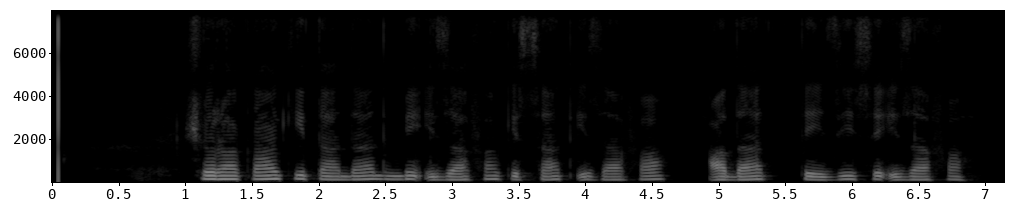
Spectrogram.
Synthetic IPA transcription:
ʃʊɾaːkaːkit̪aːd̪aːd̪mẽʔɪzaːfakesaːt̪ʰɪzaːfa | aːd̪aːd̪t̪eːziseʔɪzaːfa

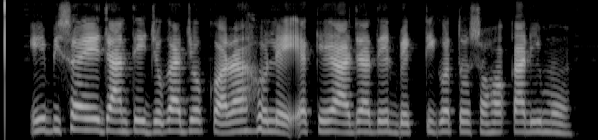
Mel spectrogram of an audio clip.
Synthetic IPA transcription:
ebiʃɔeed͡ʑant̪ed͡ʑoɡad͡ʑoɡ̚kɔɾaɦoleʔɛkead͡ʑad̪eɾbek̚t̪iɡɔt̪oʃɔɦokaɾimo

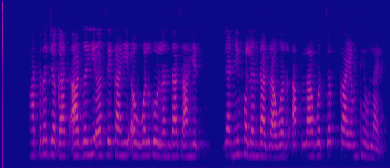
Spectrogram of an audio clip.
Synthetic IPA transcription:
mat̪ɾəd͡ʑəɡat̪ad͡zɦiːəsekaɦiːʔəʋːəlɡolənd̪ad͡zaɦet̪̚ | d͡ʑjanːiːfələnd̪ad͡zaʋəɾaplaʋət͡səkːajəmʈʰeʋlaj

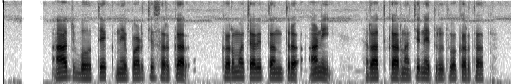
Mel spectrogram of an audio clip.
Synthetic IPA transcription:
ad͡zbəɦut̪eknepaɭt͡sesəɾkaɾ | kəɾmət͡ɕaɾiːt̪ənt̪ɾəaɽ̃i | ɾad͡zkaɾɳat͡senet̪ɾut̪ʋəkəɾt̪at̪

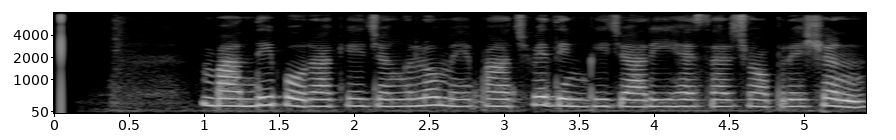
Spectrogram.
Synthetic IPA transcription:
bãːnd̪ʱipoːɾaked͡ʒə̃ŋɡlõmẽpãːt͡ʃwed̪ɪnbʱid͡ʒaːɾiɦɛsɐɾt͡ʃɔːpɾeːʃən

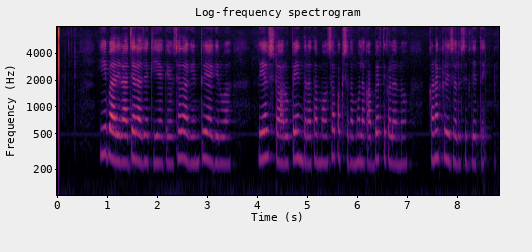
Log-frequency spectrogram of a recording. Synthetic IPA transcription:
iːbaːɾiɾaːd͡ʒjɐɾaːd͡ʒɐkiːjɐɡɛwsɐd̪aːɡieɳʈɾijaːɡiɾuʋɐ | ɾijɐlsʈaːɾupend̪ɐɾɐt̪ɐmːɐwsɐpɐkʂɐd̪ɐmuːlɐkɐːbʱjɐɾt̪iɡɐɭɐnːukɐɳɐkːiɭisɐlusid̪ʱjɐt̪e

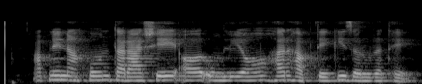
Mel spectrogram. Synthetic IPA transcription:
ɐ̰pnenaːxuːnt̪ɐɾaːʃeʔɔːɾʔʊ̃ŋɡlijõɦɐɾɦɐft̪ekizɐɾuːɾət̪ɦɛː

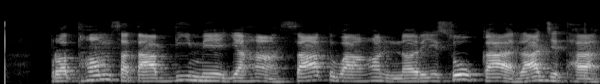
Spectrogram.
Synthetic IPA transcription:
pɾət̪ʰəmsət̪aːb̚d̪imẽjəɦãsat̪ʋaːɦənːəɾesõkaɾad͡ʒjət̪ʰa

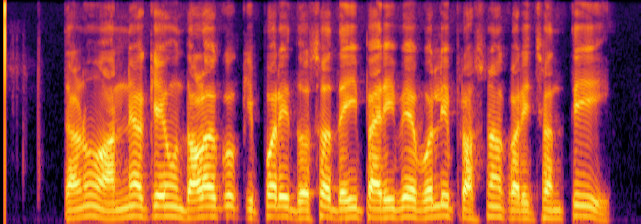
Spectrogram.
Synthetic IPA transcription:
t̪aɽ̃ũɔnjɔkeũd̪ɔɭɔkukipɔɾid̪osɔd̪ejpaɾibebolipɾɔsnɔkɔɾit͡ʃʰɔnt̪i

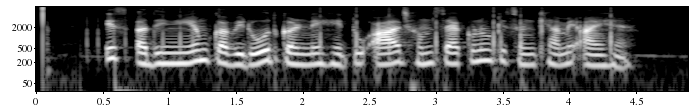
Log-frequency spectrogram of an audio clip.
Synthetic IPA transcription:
ɪsɐd̪ʱinijəmkaʋɪɾoːd̪ʱkɐɾneɦeːt̪uʔaːd͡ʒɦɐmsɛːkɽ̃õkisɐ̃ŋkʰjamẽʔaːeɦɛ̃ː

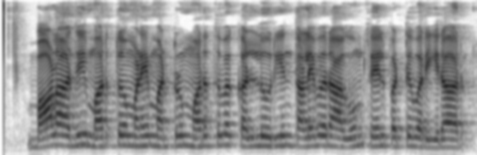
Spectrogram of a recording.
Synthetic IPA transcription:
baːlaːðimɐɾɯt̪ːɯʋɐmɐnɐɪmɐʈrɯmːɐɾɯt̪ːɯʋɐkːɐlːuːɾɪjɪnt̪ɐlɐɪʋɐɾaːɣɐʋɯmsɛjɐlpɐʈːɯʋɐɾɯɣɪraːɾ

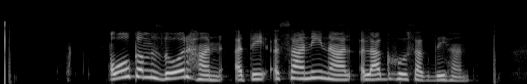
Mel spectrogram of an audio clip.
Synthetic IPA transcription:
oːkəmzoːɾɦənə̰t̪eːʔəsaːniːnaːlə̰ləɡɦoːsəkd̪eːɦən

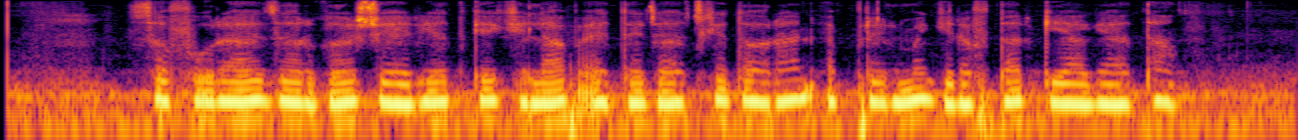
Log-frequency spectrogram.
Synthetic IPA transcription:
sɐfuːɾaːjzɐɾɡaːɾʃɛɦɾijət̪kexɪlaːfɛ̰ɦt̪ɪd͡ʒaːd͡ʒked̪ɔːɾaːnɛpɾiːlmẽɡɪɾəft̪aːɾkijaɡɐjat̪ʰaː

